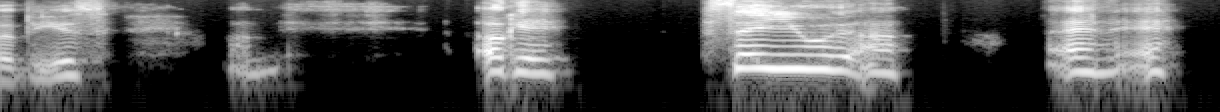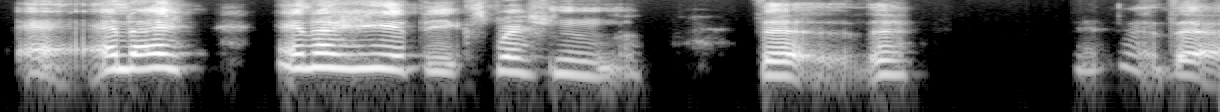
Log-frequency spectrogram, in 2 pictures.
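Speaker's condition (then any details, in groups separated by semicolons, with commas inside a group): Cerebral palsy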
